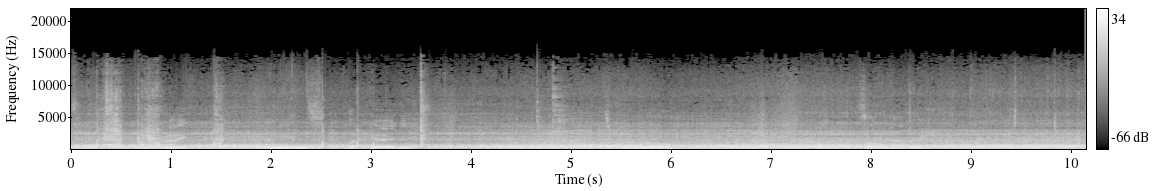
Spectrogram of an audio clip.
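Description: White-gas backpacking stove burning at full flame with a steady, even rushing noise under a pan of frying onions, with a few light clicks and knocks scattered through it.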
